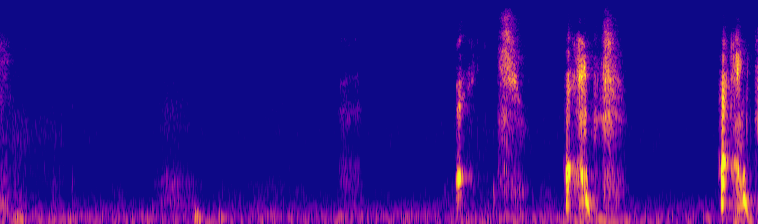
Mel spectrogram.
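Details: Induced sneezing from a nose that feels unusually sensitive that day: soft sniffs and catching breaths building to three or four sharp, explosive sneezes in quick succession.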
